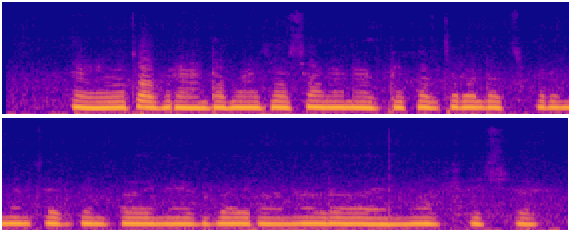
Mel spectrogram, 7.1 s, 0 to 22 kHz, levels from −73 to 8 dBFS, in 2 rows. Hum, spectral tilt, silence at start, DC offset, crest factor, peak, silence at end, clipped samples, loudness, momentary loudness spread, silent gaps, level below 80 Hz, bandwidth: none; -10.5 dB/octave; 0.05 s; under 0.1%; 8 dB; -8 dBFS; 0.05 s; under 0.1%; -16 LUFS; 6 LU; none; -44 dBFS; 4.2 kHz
